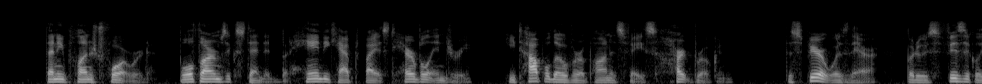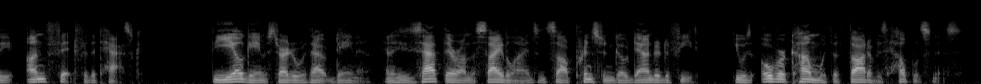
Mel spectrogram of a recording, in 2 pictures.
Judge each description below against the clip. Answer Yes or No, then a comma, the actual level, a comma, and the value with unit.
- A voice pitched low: Yes, low, 100 Hz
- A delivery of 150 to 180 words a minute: No, average, 195 wpm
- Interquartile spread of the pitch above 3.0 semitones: Yes, average, 4.4 semitones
